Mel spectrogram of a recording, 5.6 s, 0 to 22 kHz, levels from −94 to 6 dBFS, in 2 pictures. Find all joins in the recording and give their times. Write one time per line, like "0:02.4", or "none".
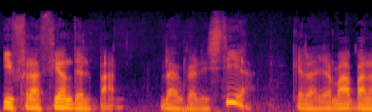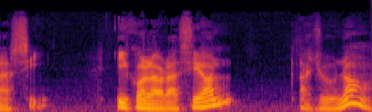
0:03.5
